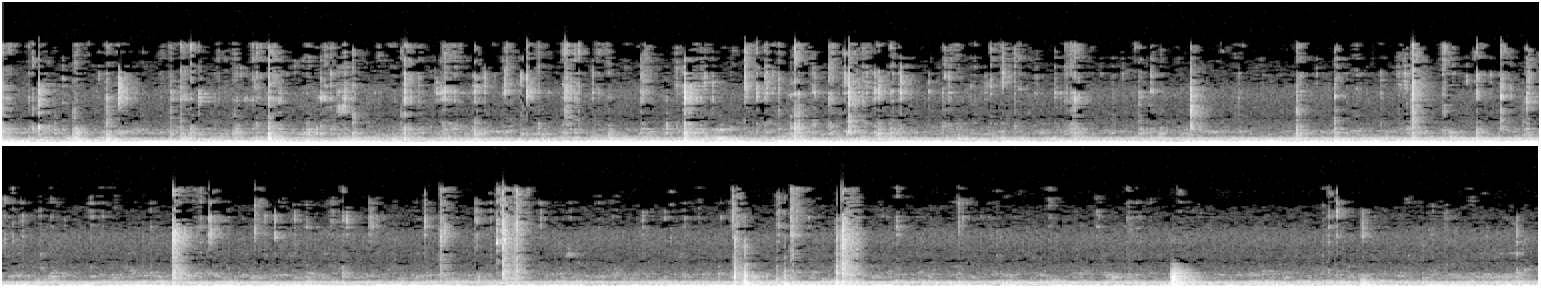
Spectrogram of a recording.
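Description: Cauliflower and carrots sizzling in an oiled frying pan, with scattered pops and crackles over a steady low hum.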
